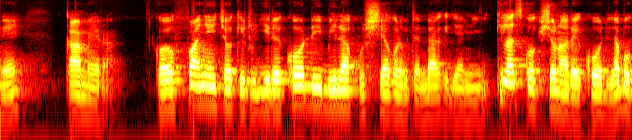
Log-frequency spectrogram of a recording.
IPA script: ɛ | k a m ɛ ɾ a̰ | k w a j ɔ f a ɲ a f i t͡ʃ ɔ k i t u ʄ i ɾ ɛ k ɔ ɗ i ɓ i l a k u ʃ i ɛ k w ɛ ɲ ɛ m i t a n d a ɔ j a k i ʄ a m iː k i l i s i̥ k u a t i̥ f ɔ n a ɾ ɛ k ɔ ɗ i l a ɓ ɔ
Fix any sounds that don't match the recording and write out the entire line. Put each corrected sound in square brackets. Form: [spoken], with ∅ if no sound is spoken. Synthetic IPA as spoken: ɛ | k a m ɛ ɾ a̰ | k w a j ɔ f a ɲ a [h] i t͡ʃ ɔ k i t u ʄ i ɾ ɛ k ɔ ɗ i ɓ i l a k u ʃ i [a] k w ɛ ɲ ɛ m i t a n d a ɔ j a k i ʄ a m iː k i l [a] s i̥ k u a [k] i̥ [ʃ] ɔ n a ɾ ɛ k ɔ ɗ i l a ɓ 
